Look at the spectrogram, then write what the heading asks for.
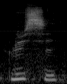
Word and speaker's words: Lucie: We pronounce this Lucie? Lucie, yes.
